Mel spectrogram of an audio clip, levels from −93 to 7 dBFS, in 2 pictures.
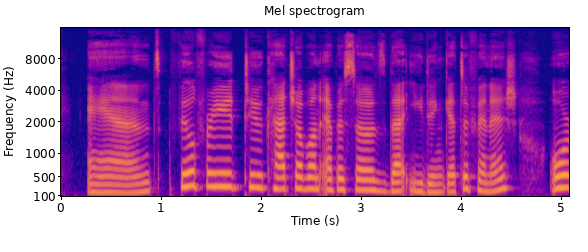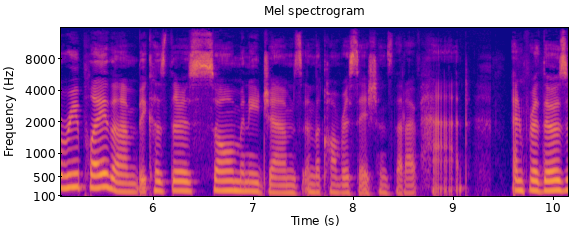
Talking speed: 185 wpm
